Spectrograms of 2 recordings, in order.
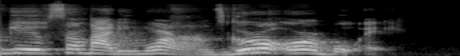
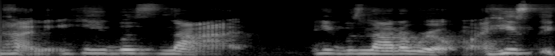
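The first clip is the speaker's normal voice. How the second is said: dropped low and soft, nearly a whisper; hushed aside; 3 semitones lower, 12 dB quieter than usual. Real, not acted. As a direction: lean in and confide it quietly. Aside about the disloyal friend.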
